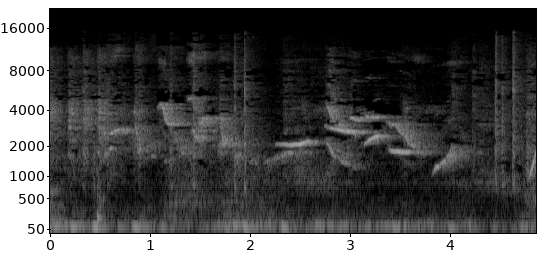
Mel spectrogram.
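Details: White-rumped shama delivering forest-style song: clear whistled slurs and swooping notes rising and falling, over noticeable broadband background noise and low rumble.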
